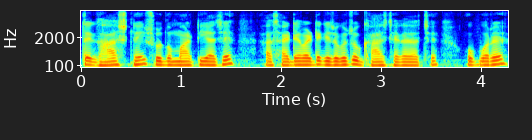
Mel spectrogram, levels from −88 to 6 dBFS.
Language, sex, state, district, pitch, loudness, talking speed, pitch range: Bengali, male, Tripura, West Tripura, 140 Hz, -16 LUFS, 210 wpm, 135-145 Hz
